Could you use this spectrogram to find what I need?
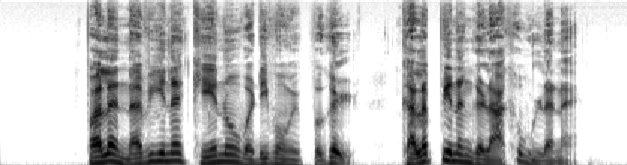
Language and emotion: Tamil, neutral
